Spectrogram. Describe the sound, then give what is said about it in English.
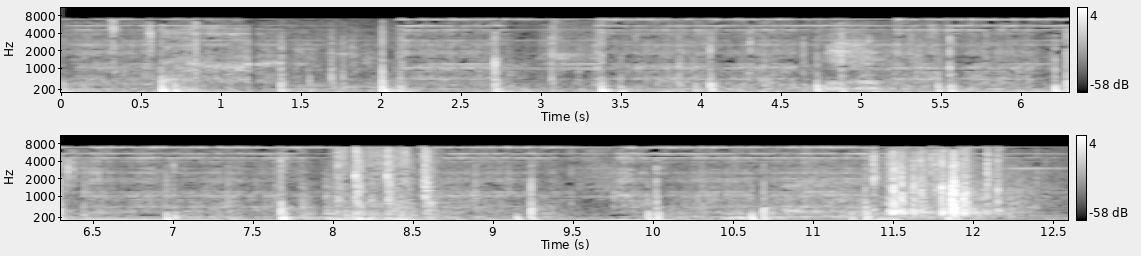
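An old-style telephone bell rings in bright, rattling bursts that repeat and swell louder toward the end, with scattered clicks and background clatter and no voices. “I mean, I'll have that phone brought up in the bedroom next week.”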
